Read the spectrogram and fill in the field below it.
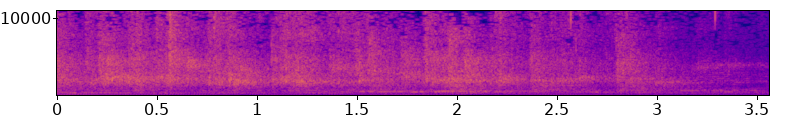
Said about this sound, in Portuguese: Você pode aplaudir bem forte o nome do Senhor. Aleluia, aleluia.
